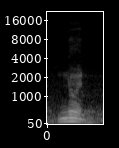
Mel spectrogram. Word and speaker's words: Nguyen: Can you say it for me so I can know how to pronounce it? Stepping Wood. Nguyen? Yeah. Nguyen.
